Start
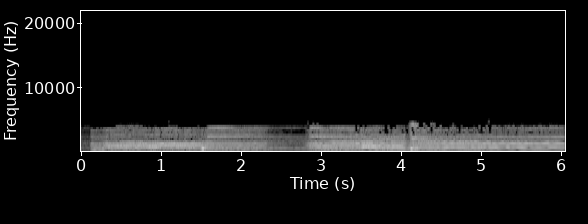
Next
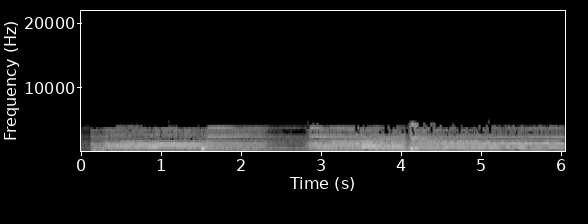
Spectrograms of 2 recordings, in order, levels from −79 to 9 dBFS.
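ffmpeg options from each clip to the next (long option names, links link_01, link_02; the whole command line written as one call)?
ffmpeg -i in.wav -af anull out.wav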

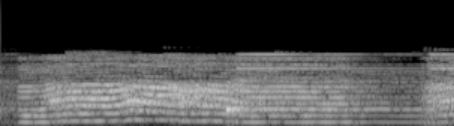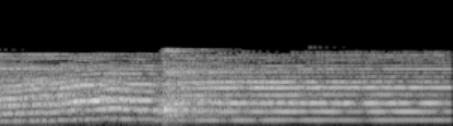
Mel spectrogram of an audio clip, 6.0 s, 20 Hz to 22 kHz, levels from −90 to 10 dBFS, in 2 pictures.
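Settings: ffmpeg -i in.wav -af "aecho=1:1:30|66|109.2|161|223.2:0.631|0.398|0.251|0.158|0.1,afreqshift=-35,acompressor=mode=upward:threshold=-34dB:ratio=2.5,volume=3dB" out.wav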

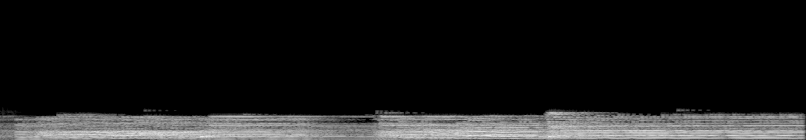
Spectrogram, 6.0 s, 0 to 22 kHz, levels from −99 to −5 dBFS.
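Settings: ffmpeg -i in.wav -af "aresample=11025,aresample=44100,volume=-5dB" out.wav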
